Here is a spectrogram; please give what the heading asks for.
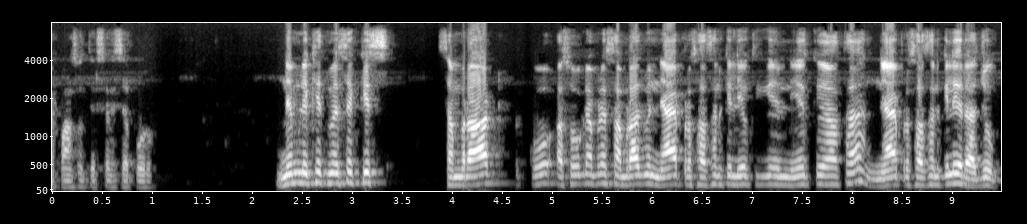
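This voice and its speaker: A man teaching an exam-prep lesson, asking quiz questions and answering them himself, repeating the key answers. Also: medium pitch. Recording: dull lo-fi audio.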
